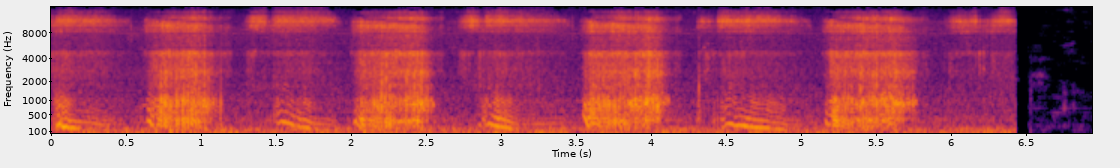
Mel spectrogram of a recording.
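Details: Snoring in a sleeping baby: quick, regular, snuffly snores at about 40 per minute with a soft snorting quality.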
